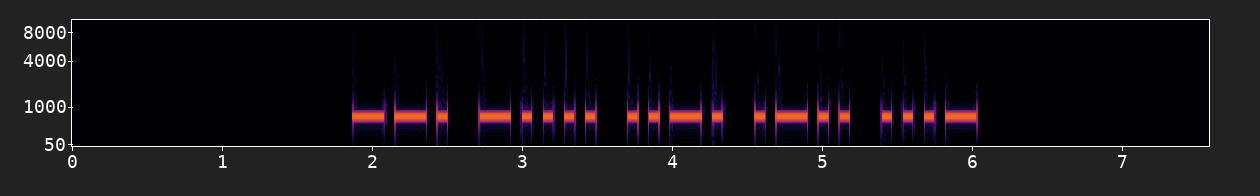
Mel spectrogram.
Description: Morse code, heard as a keyed tone, about 17 wpm, 700 Hz. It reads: G6FLV
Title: DXCC-100 Call Signs - 5 Characters - Repeated 3x - 17wpm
